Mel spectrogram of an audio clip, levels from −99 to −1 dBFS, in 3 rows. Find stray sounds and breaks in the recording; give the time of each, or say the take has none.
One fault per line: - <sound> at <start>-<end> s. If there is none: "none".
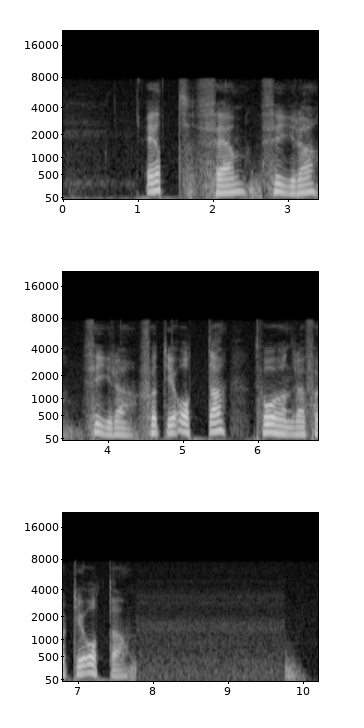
none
